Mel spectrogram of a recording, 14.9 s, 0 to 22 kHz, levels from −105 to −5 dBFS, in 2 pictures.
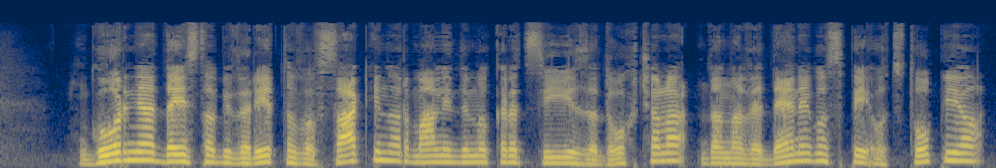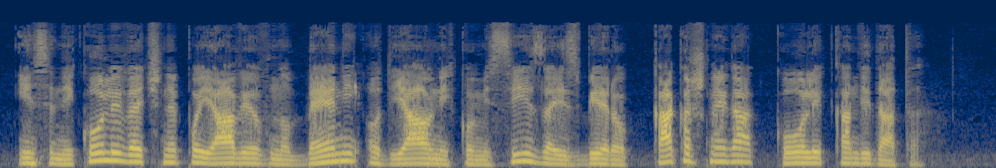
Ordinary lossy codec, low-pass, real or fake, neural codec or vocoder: AAC, 32 kbps; 19.8 kHz; fake; codec, 44.1 kHz, 7.8 kbps, Pupu-Codec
